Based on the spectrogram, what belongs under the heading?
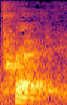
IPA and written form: preɪ (pray)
